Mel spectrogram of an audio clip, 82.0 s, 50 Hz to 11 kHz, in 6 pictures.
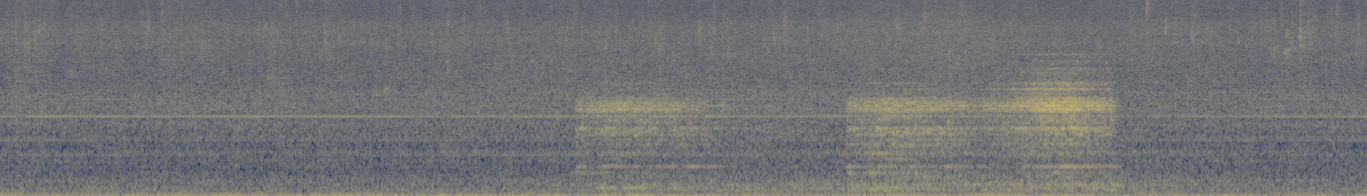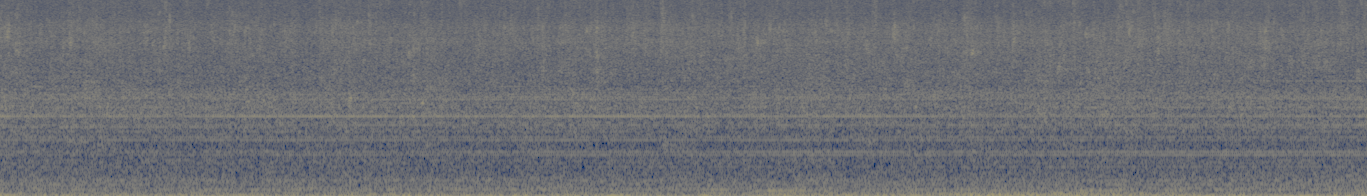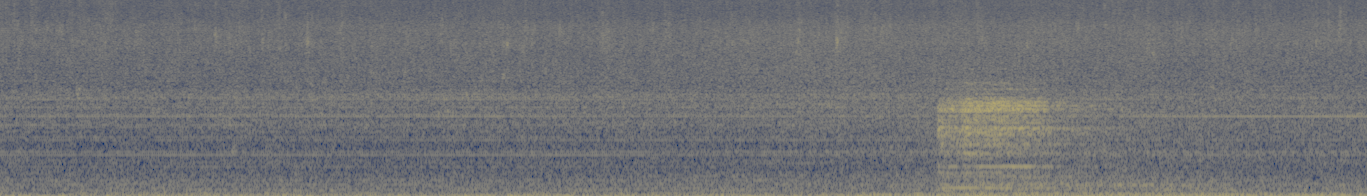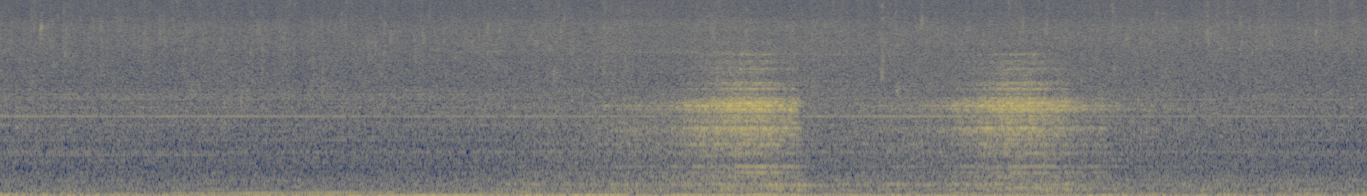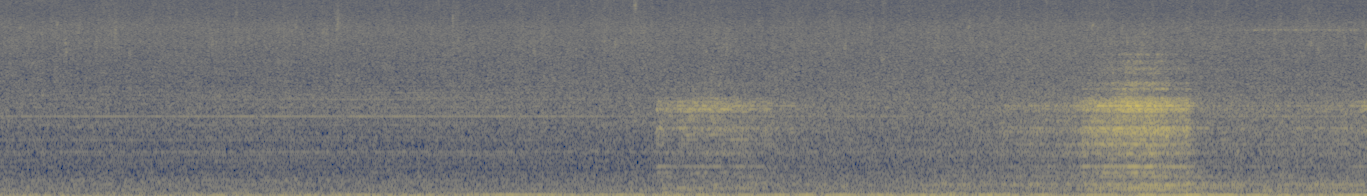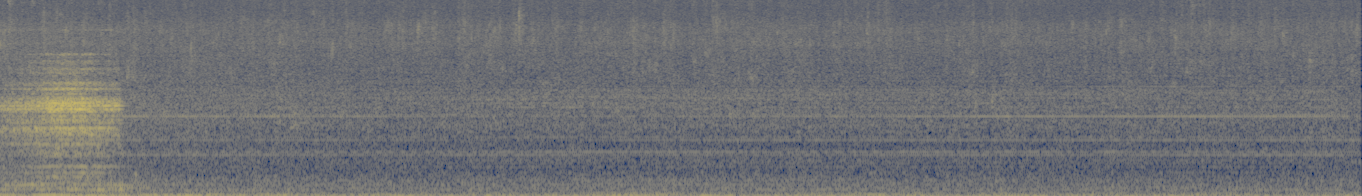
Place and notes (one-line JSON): {"title": "Utena, Lithuania, under the bridge, re-visited", "date": "2018-07-17 11:30:00", "description": "so, after 7 years, I try to make some kind of study of the same bridge again. some changes under the bridge - there's new pedestrian trail...I places omni mics and contact mic on bridge construction and the recordin is the mix of there sources", "latitude": "55.50", "longitude": "25.60", "altitude": "103", "timezone": "Europe/Vilnius"}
